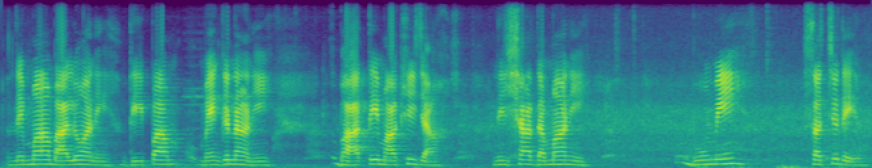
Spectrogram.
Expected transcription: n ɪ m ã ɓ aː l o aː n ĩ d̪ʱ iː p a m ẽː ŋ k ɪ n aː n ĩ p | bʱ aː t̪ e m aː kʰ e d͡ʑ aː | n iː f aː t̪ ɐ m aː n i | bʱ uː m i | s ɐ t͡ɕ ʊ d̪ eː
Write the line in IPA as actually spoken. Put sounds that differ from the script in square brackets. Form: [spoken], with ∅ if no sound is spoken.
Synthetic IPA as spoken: n ɪ m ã ɓ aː l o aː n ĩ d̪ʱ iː p a m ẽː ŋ [ɡ] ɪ n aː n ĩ [∅] | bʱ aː t̪ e m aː kʰ [i] d͡ʑ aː | n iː [ʃ] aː [d̪] ɐ m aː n i | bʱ uː m i | s ɐ t͡ɕ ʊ d̪ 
